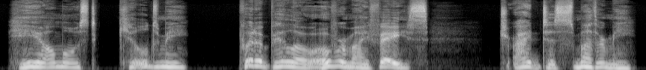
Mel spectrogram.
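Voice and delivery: a hint of a scared grandfather recalling it; shaken old man. Red tells Harper his grandson tried to smother him, lightly voiced frightened old man.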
